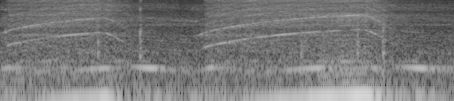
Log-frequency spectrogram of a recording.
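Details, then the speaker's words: DC shunt motor in a lab: low steady hum under a whooping whine sweeping upward twice as the motor speeds up; the expected speed rise, not a fault. "Whoa. Yeah. So that's what it's supposed to do, so don't get worried. So if you hear that noise and you don't know where the shutoff is, hit the deck, right?"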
